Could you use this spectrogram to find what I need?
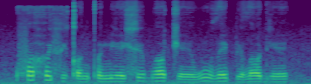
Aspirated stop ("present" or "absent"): absent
